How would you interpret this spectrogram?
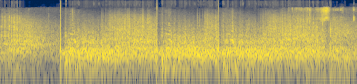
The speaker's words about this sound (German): So, die Fans von Aue haben ein kleines Feuerwerk draußen aufgebaut, um ihre Mannschaft zu unterstützen.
